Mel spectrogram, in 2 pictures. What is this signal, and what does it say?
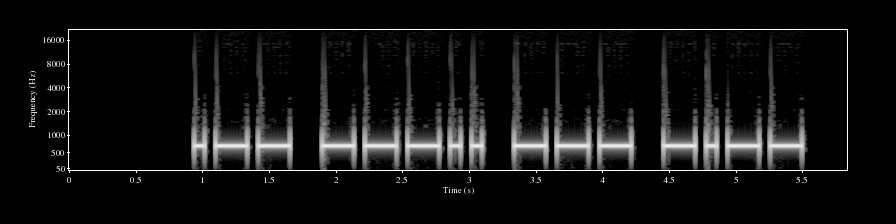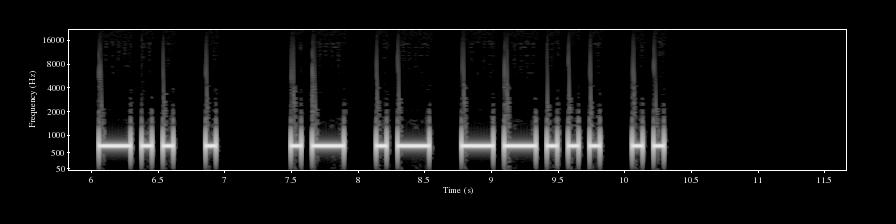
Morse code, heard as a keyed tone, about 15 wpm, 700 Hz. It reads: W8OY DE AA7I
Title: USA Callsign DE Callsign - 4 Characters - 15wpm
